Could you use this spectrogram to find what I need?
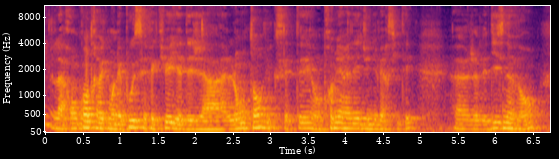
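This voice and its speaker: A man talks at a fairly quick pace. The room echo is audible and background noise is noticeable. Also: medium pitch for a man, fairly even intonation. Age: 30s. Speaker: doula for fathers, former lawyer. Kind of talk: interview. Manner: halting, many fillers and repetitions.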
